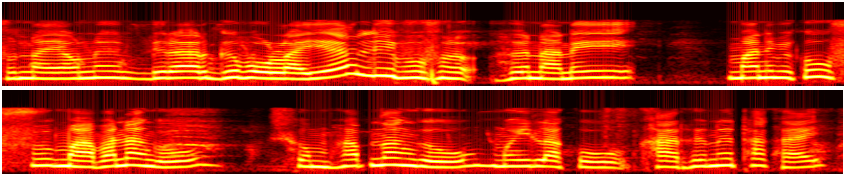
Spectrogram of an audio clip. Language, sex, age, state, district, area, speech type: Bodo, female, 45-60, Assam, Chirang, rural, spontaneous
